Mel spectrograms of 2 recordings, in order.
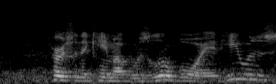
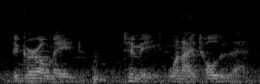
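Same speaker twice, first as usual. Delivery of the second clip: ordinary talk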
